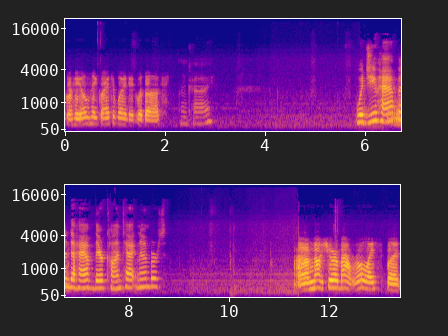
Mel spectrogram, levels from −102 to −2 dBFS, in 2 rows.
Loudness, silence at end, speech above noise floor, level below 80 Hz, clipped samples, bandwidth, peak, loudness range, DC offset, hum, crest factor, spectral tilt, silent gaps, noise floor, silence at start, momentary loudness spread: -18 LUFS; 0 s; 41 dB; -78 dBFS; under 0.1%; 11 kHz; 0 dBFS; 13 LU; under 0.1%; 60 Hz at -70 dBFS; 20 dB; -3.5 dB/octave; none; -59 dBFS; 0.05 s; 13 LU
